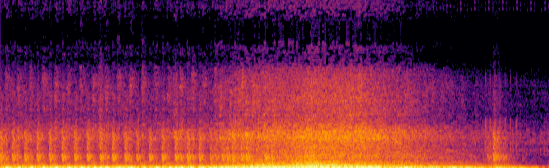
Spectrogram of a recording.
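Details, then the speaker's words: Air-cooled VW bay window camper van with its original fuel pump refitted in place of a leaking secondhand one. Held at revs, it throbs fast and unevenly, surges, sags and fades out, running rough and unable to hold revs. Owners suspect a vacuum leak or carburetor settings, not just fueling. "at this point we're starting to think that it might not just be the fueling that's the issue so we start exploring other possibilities such as a vacuum leak and carburetor settings"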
